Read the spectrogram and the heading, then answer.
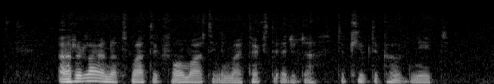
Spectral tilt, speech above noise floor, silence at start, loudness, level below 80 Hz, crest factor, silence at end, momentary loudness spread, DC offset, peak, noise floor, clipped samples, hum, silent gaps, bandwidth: -7.5 dB/octave; 28 dB; 0.6 s; -28 LUFS; -58 dBFS; 18 dB; 0.65 s; 14 LU; under 0.1%; -10 dBFS; -55 dBFS; under 0.1%; none; none; 14 kHz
